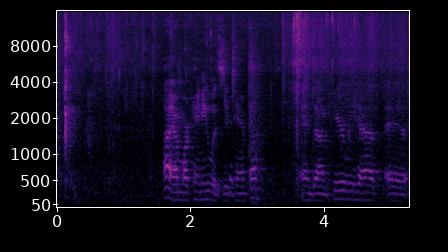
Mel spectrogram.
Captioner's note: applause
